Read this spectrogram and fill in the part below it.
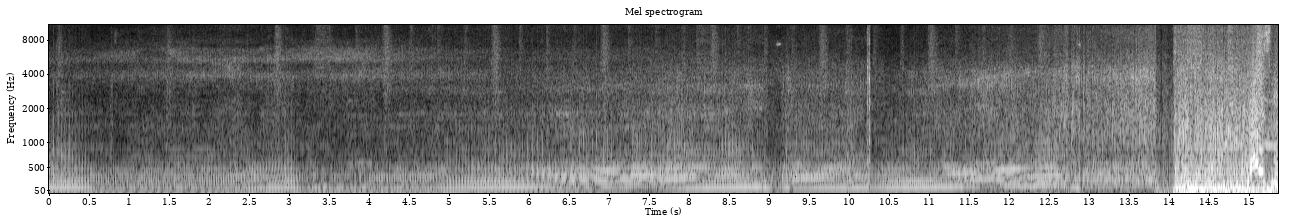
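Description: Suzuki Hayabusa motorcycle engine on a short ride, rising and falling through repeated revs and gear changes for most of the clip, close and loud, with a burst of wind noise near the end.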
